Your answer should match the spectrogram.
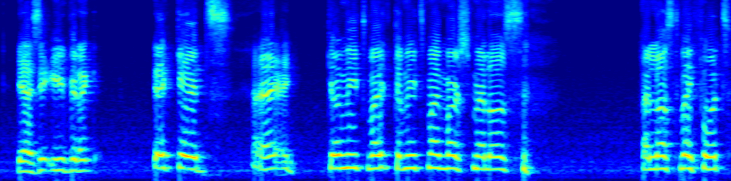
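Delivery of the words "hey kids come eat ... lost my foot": high-pitched voice like a cartoon lemur. Voicing a cereal mascot lemur after being asked: King Julian voice. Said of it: "would he sound like King Julian?".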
